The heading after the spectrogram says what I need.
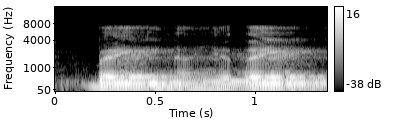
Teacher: بی اور دئی دونوں یائلین ہیں، نرمی سے پڑھیں گے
